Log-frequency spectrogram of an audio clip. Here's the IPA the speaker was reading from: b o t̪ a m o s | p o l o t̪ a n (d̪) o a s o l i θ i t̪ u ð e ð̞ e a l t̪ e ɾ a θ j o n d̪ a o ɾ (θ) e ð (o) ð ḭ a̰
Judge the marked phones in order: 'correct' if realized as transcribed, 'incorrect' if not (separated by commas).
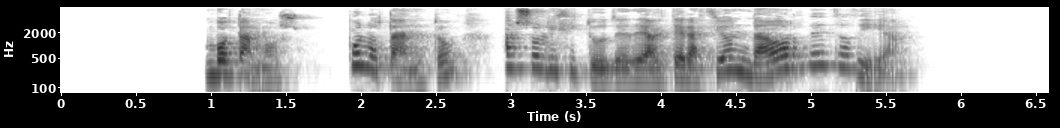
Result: incorrect, incorrect, correct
